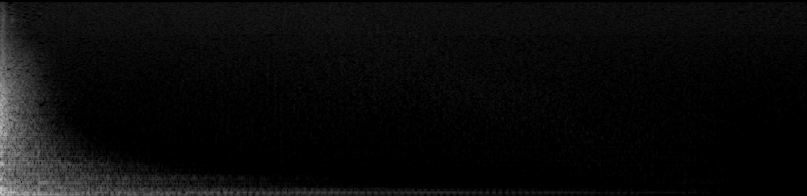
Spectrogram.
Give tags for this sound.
bass
concert
drum
orchestral
symphonic

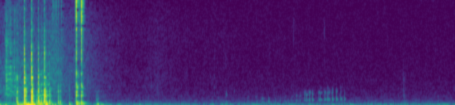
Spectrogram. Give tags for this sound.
chair
creek
foley
sit
soundeffect

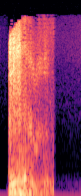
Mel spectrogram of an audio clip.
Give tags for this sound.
alien
fi
sci
weird

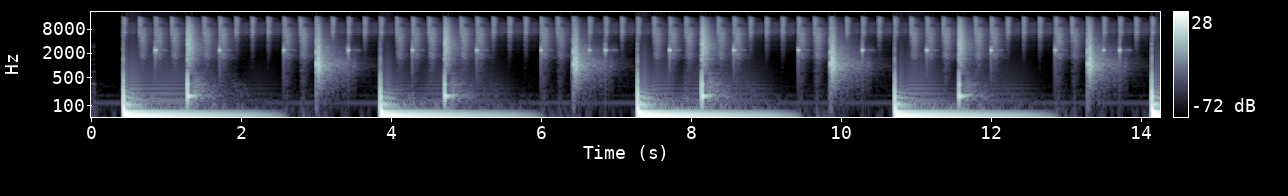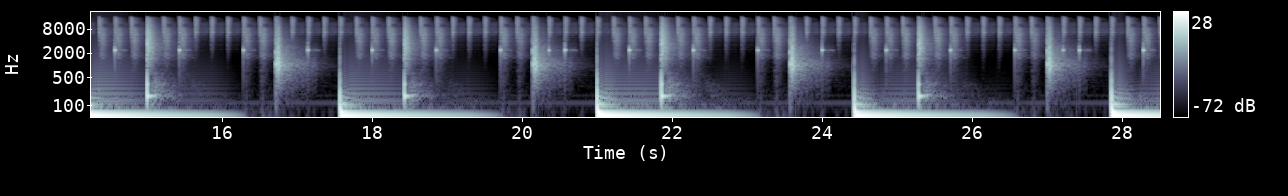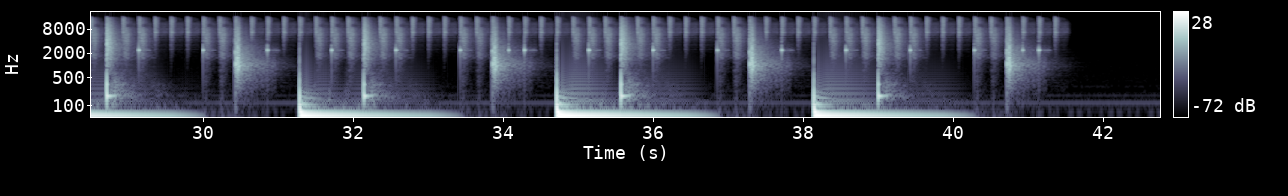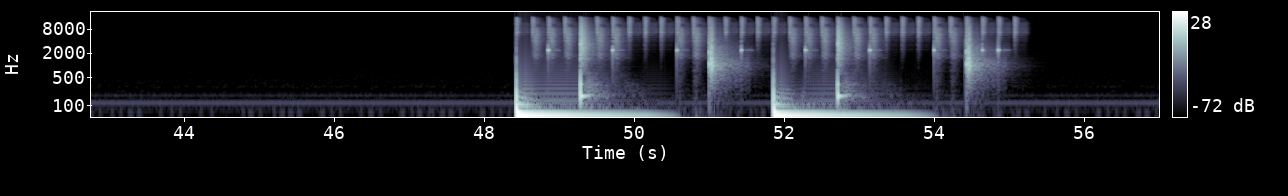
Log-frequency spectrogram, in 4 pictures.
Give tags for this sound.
High
Time

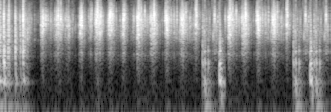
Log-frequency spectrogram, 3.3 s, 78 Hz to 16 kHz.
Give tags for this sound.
145bpm
bleach
145
ice
dice
shake
crunch
dices
loop

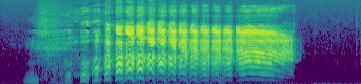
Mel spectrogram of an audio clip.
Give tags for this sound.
cackle
evil
solo
laugh
single
male

